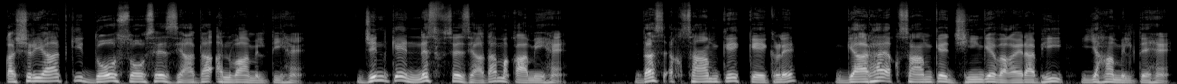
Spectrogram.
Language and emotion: Urdu, neutral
